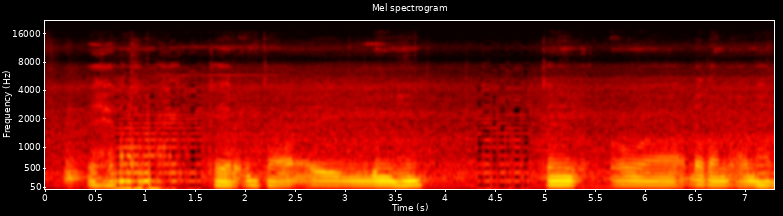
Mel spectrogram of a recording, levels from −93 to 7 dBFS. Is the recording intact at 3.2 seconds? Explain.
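Yes, the speech at 3.2 seconds is intact, with no fault heard at that moment.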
